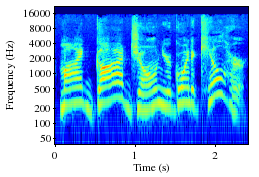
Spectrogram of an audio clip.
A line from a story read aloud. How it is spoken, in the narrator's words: the secretary yelled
